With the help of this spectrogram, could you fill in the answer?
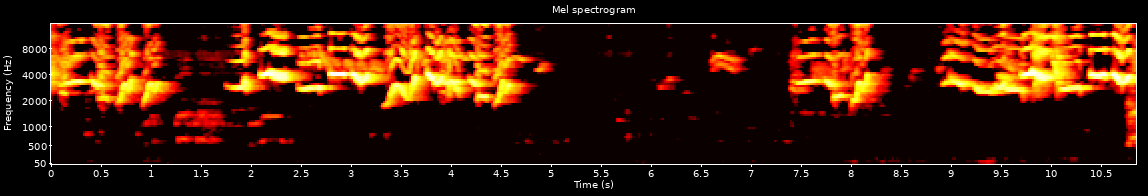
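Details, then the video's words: Lively oriental magpie-robin song meant to provoke silent birds into answering: dense runs of sweet, varied whistled phrases and sharp slurred notes, a pause of several seconds, then two more energetic bursts. "kacer gacor, cocok untuk pancingan kacer malas bunyi, jamin 1000% langsung nyaut"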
